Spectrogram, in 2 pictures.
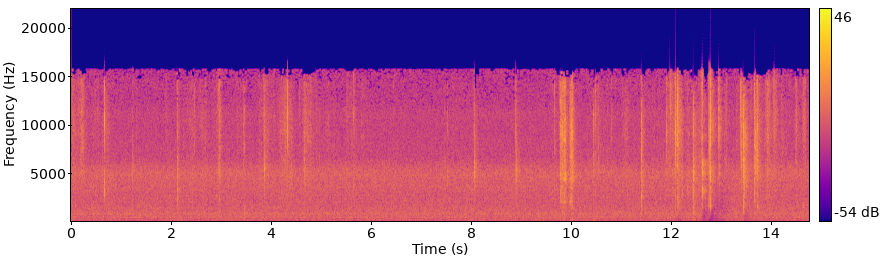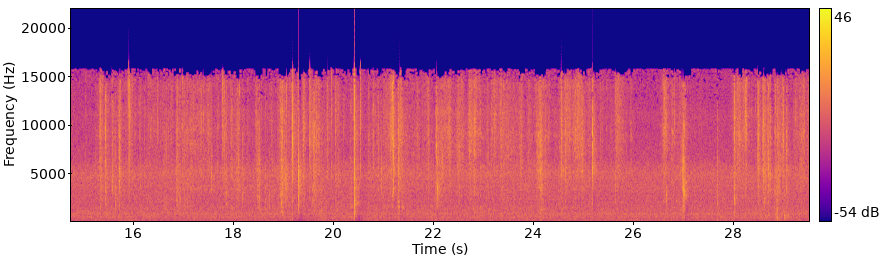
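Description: Hands opening a taped cardboard shipping box, played back sped up: scattered clicks, scrapes and rustles of cardboard and tape over a steady low hum.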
